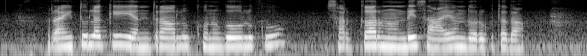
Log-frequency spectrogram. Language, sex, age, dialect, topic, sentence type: Telugu, male, 31-35, Telangana, agriculture, question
